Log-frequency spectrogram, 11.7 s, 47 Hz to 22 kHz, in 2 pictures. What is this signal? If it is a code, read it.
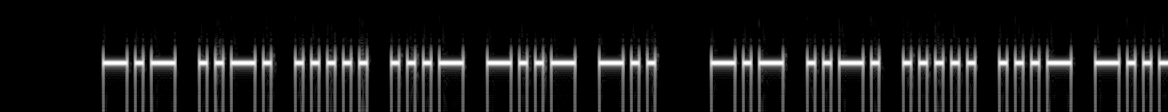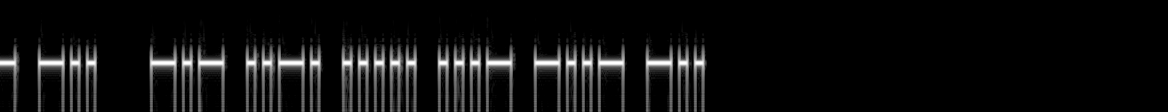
Morse code, heard as a keyed tone, about 30 wpm, 700 Hz. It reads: KF5VXD KF5VXD KF5VXD
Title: USA Call Signs Repeated 3x 30wpm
